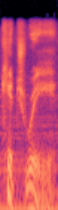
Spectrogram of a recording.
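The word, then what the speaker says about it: khichdi: Kiti pronounced kitri.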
